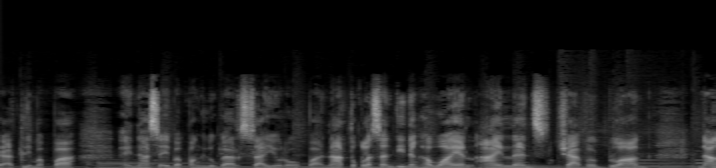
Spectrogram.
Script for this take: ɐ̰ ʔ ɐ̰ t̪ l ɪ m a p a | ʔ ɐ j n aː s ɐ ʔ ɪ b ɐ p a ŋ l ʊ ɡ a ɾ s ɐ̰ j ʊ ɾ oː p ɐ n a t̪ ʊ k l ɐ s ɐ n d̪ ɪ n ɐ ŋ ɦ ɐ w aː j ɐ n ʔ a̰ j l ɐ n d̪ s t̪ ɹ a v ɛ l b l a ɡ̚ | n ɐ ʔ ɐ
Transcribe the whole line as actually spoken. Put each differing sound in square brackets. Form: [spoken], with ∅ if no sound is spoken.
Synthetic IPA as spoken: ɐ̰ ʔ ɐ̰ t̪ l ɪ m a p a | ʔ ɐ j n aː s ɐ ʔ ɪ b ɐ p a ŋ l ʊ ɡ a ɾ s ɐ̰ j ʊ ɾ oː p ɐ n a t̪ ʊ k l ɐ s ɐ n d̪ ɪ n ɐ ŋ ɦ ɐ w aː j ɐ n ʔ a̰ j l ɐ n d̪ s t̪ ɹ a v ɛ l b l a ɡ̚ | n ɐ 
